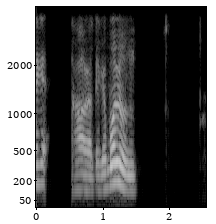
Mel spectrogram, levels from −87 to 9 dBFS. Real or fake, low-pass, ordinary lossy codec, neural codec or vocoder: fake; 3.6 kHz; none; codec, 16 kHz, 8 kbps, FreqCodec, smaller model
